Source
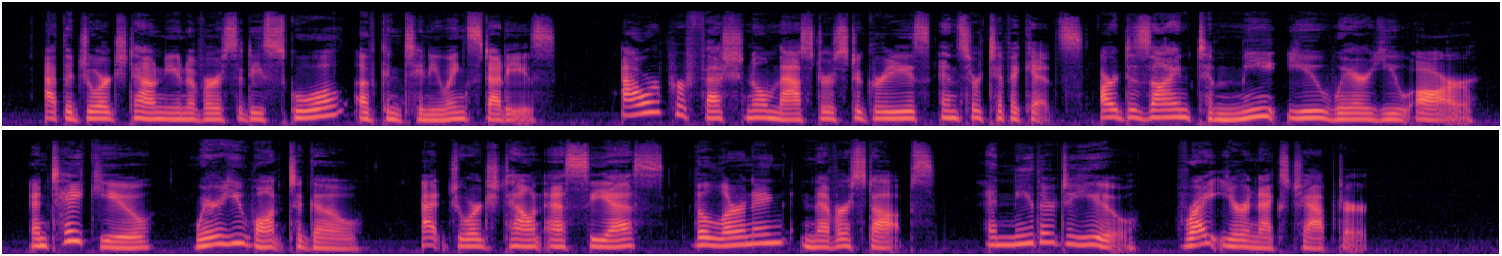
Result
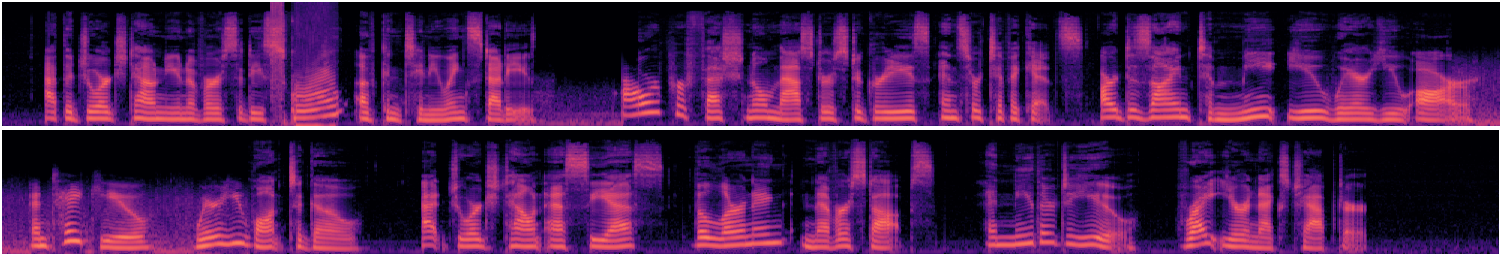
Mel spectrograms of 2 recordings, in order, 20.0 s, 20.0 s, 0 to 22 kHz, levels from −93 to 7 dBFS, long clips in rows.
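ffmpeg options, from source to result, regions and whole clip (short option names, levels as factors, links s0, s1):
-filter_complex "[0:a]asettb=1/sr,asplit=3[s0][s1][s2];[s0]atrim=end=1.794[s3];[s1]atrim=start=1.79:end=2.24,asetpts=PTS-STARTPTS,afade=t=in:d=0.004:c=qsin,afade=t=out:st=0.446:d=0.004:c=qsin,acompressor=threshold=0.0355:ratio=4:attack=3.2:release=140:knee=1:detection=peak,acrusher=bits=7:mode=log:mix=0:aa=0.000001,aeval=exprs='0.0891*sin(PI/2*2.82*val(0)/0.0891)':c=same[s4];[s2]atrim=start=2.236[s5];[s3][s4]acrossfade=d=0.004:c1=hsin:c2=qsin[s6];[s6][s5]acrossfade=d=0.004:c1=qsin:c2=hsin,asettb=1/sr,asplit=3[s7][s8][s9];[s7]atrim=end=3.544[s10];[s8]atrim=start=3.54:end=4.24,asetpts=PTS-STARTPTS,afade=t=in:d=0.004:c=qsin,afade=t=out:st=0.696:d=0.004:c=qsin,lowpass=f=1200:w=0.5412,lowpass=f=1200:w=1.3066,acompressor=mode=upward:threshold=0.0178:ratio=2.5:attack=3.2:release=140:knee=2.83:detection=peak[s11];[s9]atrim=start=4.236[s12];[s10][s11]acrossfade=d=0.004:c1=hsin:c2=qsin[s13];[s13][s12]acrossfade=d=0.004:c1=qsin:c2=hsin,asettb=1/sr,asplit=3[s14][s15][s16];[s14]atrim=end=9.664[s17];[s15]atrim=start=9.66:end=11.63,asetpts=PTS-STARTPTS,afade=t=in:d=0.004:c=qsin,afade=t=out:st=1.966:d=0.004:c=qsin,aeval=exprs='val(0)+0.5*0.0168*sgn(val(0))':c=same,lowpass=f=2800:w=0.5412,lowpass=f=2800:w=1.3066[s18];[s16]atrim=start=11.626[s19];[s17][s18]acrossfade=d=0.004:c1=hsin:c2=qsin[s20];[s20][s19]acrossfade=d=0.004:c1=qsin:c2=hsin"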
